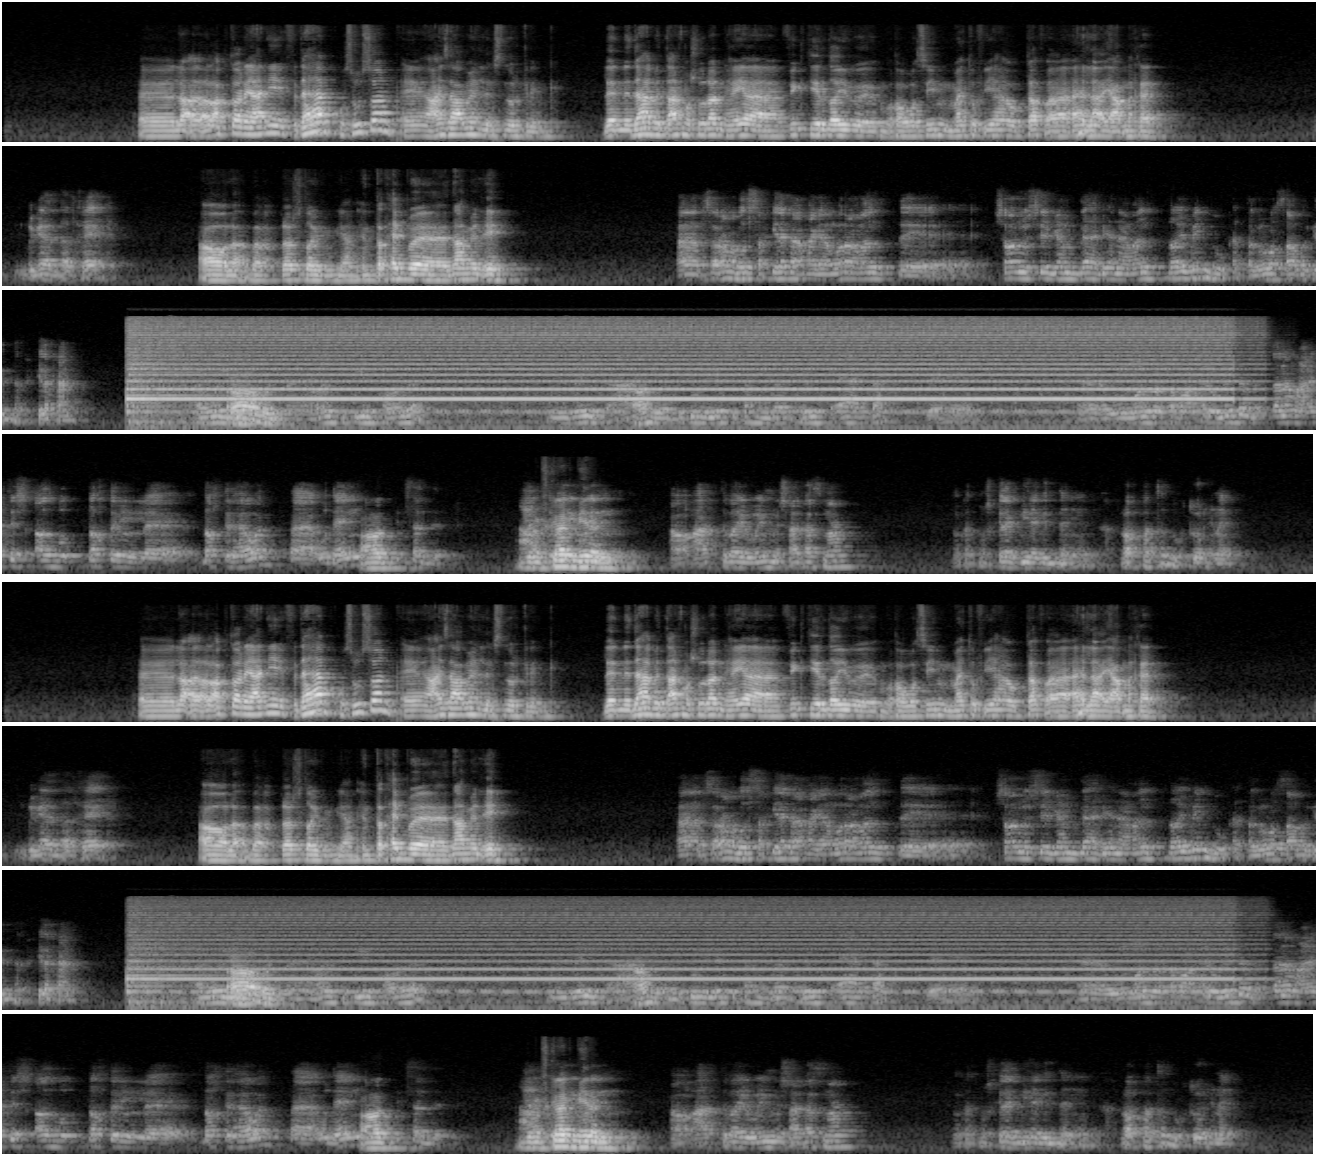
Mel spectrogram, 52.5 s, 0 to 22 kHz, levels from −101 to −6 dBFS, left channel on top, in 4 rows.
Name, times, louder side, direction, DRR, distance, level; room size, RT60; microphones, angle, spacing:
voice 1, 1.3-5.4 6.0-11.5 15.1-18.1 28.5-29.0 32.6-32.8 43.0-43.2 44.5-45.5, equal, 5° right, 5 dB, 0.7 m, -29 dB
voice 2, 13.2-14.2 19.9-27.0 28.2-30.5 31.7-35.1 35.5-36.0 37.0-43.1 43.5-43.8 44.6-45.7 46.1-47.8 48.9-51.7, left 1 dB, 85° left, 0 dB, 2.1 m, -41 dB
sound 1, 27.5-38.9, left 7 dB, 50° left, 0.8 m, -32 dB
16.5 x 5.9 x 2.5 m, 0.64 s
head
